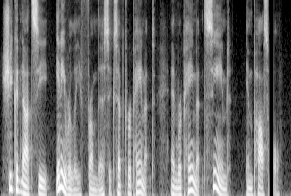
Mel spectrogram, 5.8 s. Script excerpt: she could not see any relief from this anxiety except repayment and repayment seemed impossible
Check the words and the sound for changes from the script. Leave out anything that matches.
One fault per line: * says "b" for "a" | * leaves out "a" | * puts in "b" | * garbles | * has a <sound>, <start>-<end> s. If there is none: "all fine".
* leaves out "anxiety"
* has a dropout, 5.4-5.5 s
